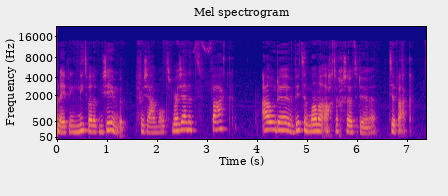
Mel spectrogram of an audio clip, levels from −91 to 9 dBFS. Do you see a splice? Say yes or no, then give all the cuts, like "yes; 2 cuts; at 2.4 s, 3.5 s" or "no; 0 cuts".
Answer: no; 0 cuts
